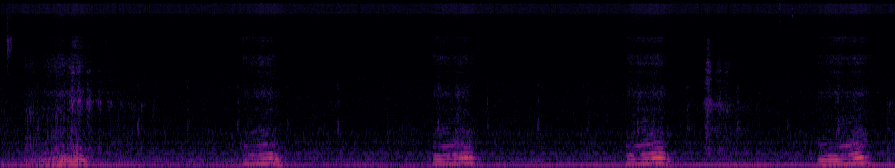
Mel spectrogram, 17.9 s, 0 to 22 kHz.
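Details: Mother snoring while asleep in a hotel room: regular low rattling snores on inhalation, about 15 a minute, with a steady room hum behind.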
